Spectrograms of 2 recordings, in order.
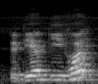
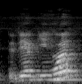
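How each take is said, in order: Both takes have the same delivery.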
